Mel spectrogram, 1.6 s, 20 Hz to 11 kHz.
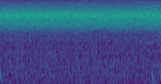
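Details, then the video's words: Loud cicada chorus recorded May 31, 2024, near 90 decibels, a continuous piercing hiss-like buzz, with a brief human voice sound right at the very end. "91+ dB Cicada Singing"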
